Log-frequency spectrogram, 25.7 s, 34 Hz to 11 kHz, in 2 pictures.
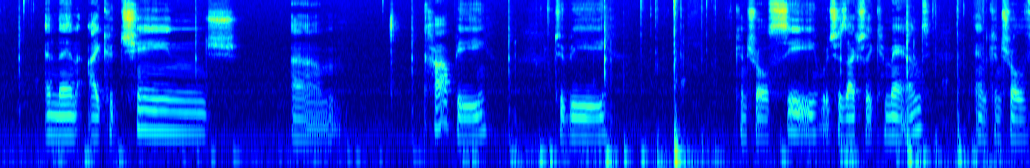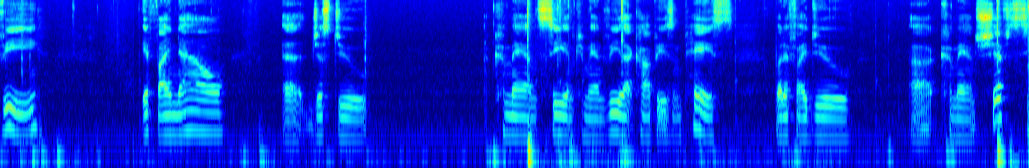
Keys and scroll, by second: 8.4 super+c, 12.0 super+v, 19.5 super+c, 20.0 super+v, 20.6 super+BackSpace, 21.3 BackSpace, 25.3 shift+super+c.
